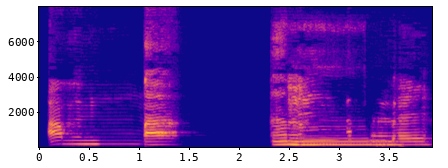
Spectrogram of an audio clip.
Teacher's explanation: যদি কখনো মিমের উপরে তাসদীদ হয় ওয়াজিব গুণনা করতে হয়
